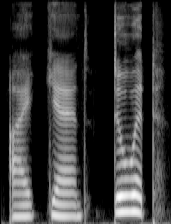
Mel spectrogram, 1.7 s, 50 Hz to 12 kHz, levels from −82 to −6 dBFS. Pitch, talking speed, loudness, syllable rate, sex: 195 Hz, 140 wpm, -17 LUFS, 3.3 syllables/s, female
